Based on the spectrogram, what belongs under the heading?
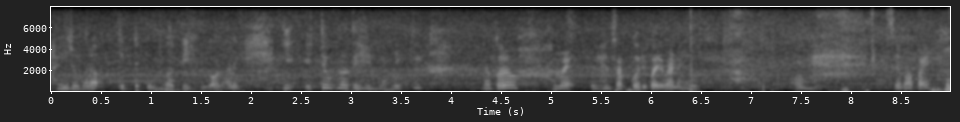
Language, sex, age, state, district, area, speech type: Odia, female, 18-30, Odisha, Subarnapur, urban, spontaneous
